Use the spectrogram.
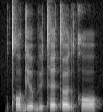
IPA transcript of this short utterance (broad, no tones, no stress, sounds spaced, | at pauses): tʰ ɔ ɡʲ ø b y tʰ ɛ tʼ œ r kʰ ɔ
